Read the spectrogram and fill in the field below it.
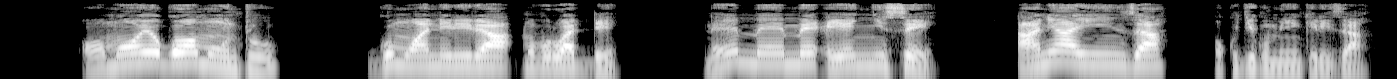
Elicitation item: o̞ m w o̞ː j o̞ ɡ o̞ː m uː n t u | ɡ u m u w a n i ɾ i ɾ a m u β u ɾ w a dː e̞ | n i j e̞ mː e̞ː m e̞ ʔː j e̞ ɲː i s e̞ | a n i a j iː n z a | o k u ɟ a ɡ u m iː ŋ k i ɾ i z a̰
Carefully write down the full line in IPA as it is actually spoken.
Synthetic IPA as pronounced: o̞ m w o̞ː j o̞ ɡ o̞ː m uː n t u | ɡ u m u w a n i ɾ i ɾ a m u β u ɾ w a dː e̞ | n e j e̞ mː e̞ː m e̞ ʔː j e̞ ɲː i s e̞ | a n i a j iː n z a | o k u ɟ i ɡ u m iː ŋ k i ɾ i z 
